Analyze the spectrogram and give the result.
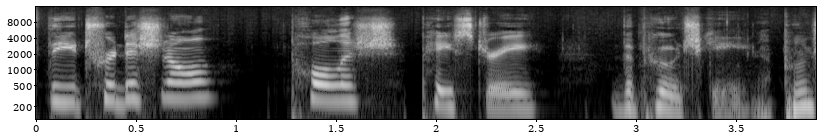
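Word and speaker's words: pączki: state and it's the traditional Polish pastry, the punchki. Punchki. Oh, yeah. Love the punchki. Yeah. Who I mean, everyone loves the punchki, but apparently people don't know how to say it.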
